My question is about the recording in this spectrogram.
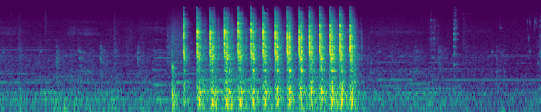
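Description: A spoon tapping rapidly against the pan or the sour cream container, about six quick taps a second for a couple of seconds, starting about three seconds in. It is knocking sticky sour cream off the spoon into the sauce.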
